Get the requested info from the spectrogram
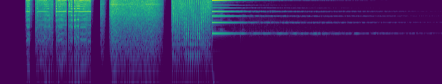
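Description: Logo intro sound effect: three short bursts of noise in quick succession, then a bright bell-like ring that fades out over about two seconds.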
